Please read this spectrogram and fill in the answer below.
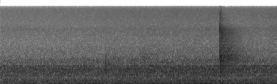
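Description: Steady low rumble of room noise picked up by a clip-on microphone during a pause in speech, with a brief hiss about three seconds in.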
